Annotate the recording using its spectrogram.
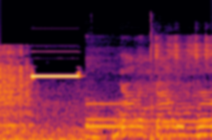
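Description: A single loud, steady, high-pitched electronic beep, about half a second long, over a low rumble, in a break in the background music; the music comes back just before one second in.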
